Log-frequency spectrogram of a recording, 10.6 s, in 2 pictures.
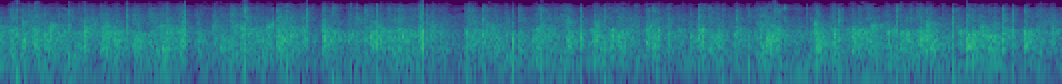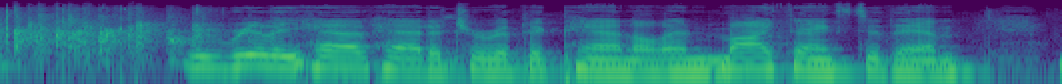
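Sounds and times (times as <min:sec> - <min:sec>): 
audience applause: 0:00.0 - 0:06.4
speech: 0:06.2 - 0:10.6.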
